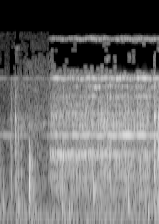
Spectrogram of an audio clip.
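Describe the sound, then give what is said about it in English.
A telephone ringing in an apartment shortly before midnight: a steady, continuous ringing tone that starts partway in and holds to the end, after a few soft knocks at the start. “You're still searching for a solution shortly before midnight, as you enter your apartment to find the phone ringing.”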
